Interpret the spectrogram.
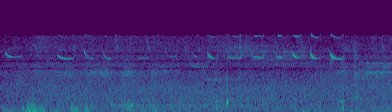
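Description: Faint bird calls: a string of short, high, down-slurred notes, about two a second, getting louder from about halfway through. A few low thumps in the first second or two.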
